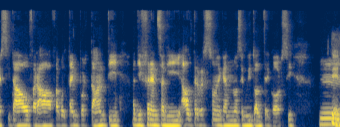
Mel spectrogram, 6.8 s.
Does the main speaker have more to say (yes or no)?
no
